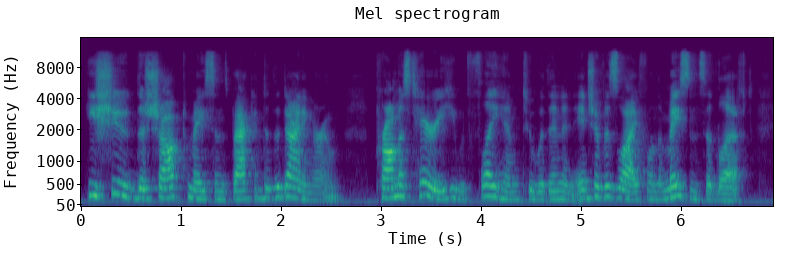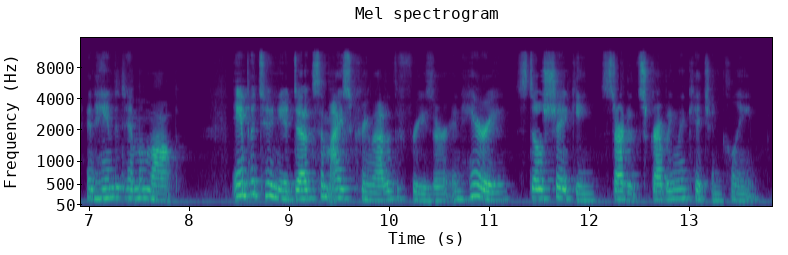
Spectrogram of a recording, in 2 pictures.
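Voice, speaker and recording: A woman with a lowish voice reads a children's story aloud. Her narration is expressive, in the style of a storyteller reading a chapter to listeners. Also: normal speed.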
